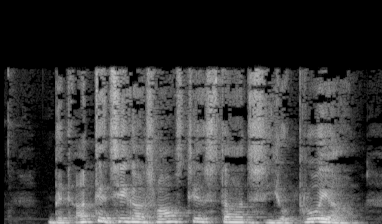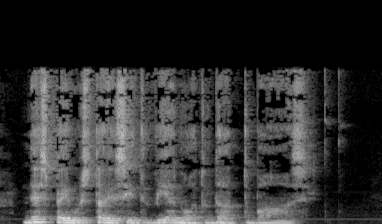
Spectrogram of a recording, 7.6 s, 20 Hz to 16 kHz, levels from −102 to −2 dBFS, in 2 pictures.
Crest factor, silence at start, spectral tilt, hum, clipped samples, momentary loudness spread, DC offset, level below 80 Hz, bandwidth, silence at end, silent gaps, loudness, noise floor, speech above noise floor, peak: 18 dB; 0.5 s; -4.5 dB/octave; none; under 0.1%; 11 LU; under 0.1%; -62 dBFS; 12 kHz; 0.75 s; none; -25 LUFS; -65 dBFS; 41 dB; -8 dBFS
